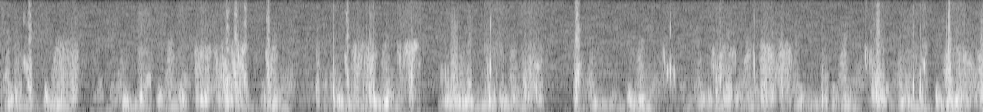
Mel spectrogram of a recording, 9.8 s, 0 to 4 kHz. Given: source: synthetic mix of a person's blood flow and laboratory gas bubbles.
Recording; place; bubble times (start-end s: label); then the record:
Doppler ultrasound of blood flow; precordium
0.13-0.34 s: bubbles
0.58-0.78 s: bubbles
1.36-1.52 s: bubbles
1.76-1.91 s: bubbles
1.94-2.50 s: bubbles
2.65-2.74 s: bubbles
3.15-3.21 s: bubbles
3.29-3.78 s: bubbles
3.96-4.20 s: bubbles
4.38-4.75 s: bubbles
4.83-5.04 s: bubbles
5.20-5.44 s: bubbles
5.73-5.82 s: bubbles
6.60-6.76 s: bubbles
7.06-7.43 s: bubbles
7.50-7.92 s: bubbles
8.19-8.29 s: bubbles
8.63-8.89 s: bubbles
8.98-9.28 s: bubbles
9.42-9.84 s: bubbles
From the record:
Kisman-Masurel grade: 233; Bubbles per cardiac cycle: several, 3 to 8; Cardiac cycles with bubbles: 50 to 99%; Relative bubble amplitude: loud (0.450 to 0.775); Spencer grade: 3 (all of the cardiac periods contain showers or single bubble signals, but not dominating or overriding the cardiac motion signals); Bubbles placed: only in the low amplitude regions of the cardiac cycle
